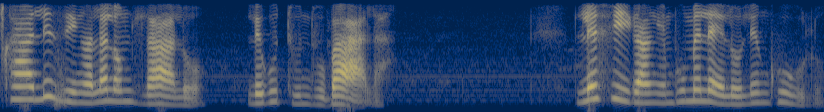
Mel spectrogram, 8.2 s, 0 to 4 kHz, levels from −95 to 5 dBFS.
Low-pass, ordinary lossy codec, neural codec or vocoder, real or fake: 3.6 kHz; none; none; real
